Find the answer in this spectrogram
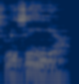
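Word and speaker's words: Rosenior: out of 7 for Rosinia. That's his name now. I know that's how they pronounce it on the television network. So it's Rosinia. That's not usually how you pronounce that surname, but I'm not going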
